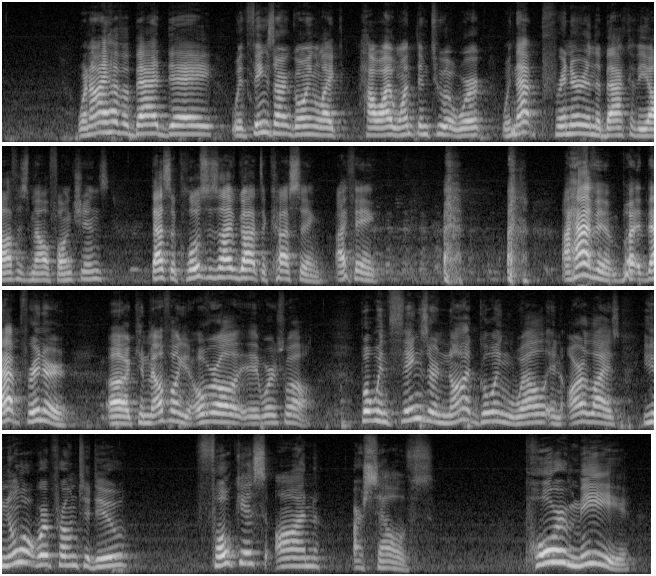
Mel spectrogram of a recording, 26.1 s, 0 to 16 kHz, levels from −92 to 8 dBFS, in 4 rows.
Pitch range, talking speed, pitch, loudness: 190-235 Hz, 165 wpm, 215 Hz, -20 LUFS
